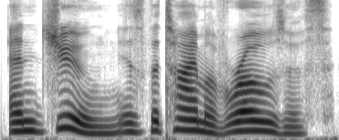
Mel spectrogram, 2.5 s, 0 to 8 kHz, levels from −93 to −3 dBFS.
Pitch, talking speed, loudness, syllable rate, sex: 185 Hz, 165 wpm, -17 LUFS, 3.4 syllables/s, female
